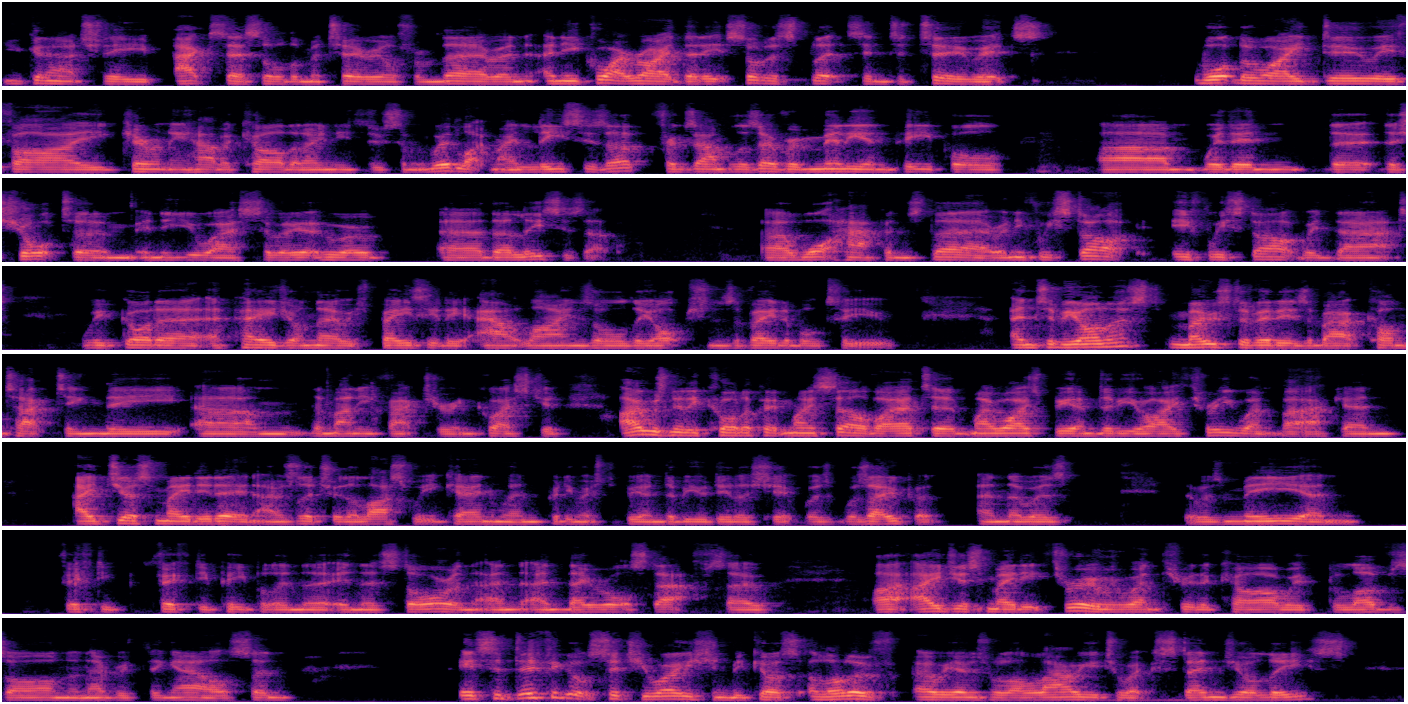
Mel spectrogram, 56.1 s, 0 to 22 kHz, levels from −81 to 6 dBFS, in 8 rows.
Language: English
